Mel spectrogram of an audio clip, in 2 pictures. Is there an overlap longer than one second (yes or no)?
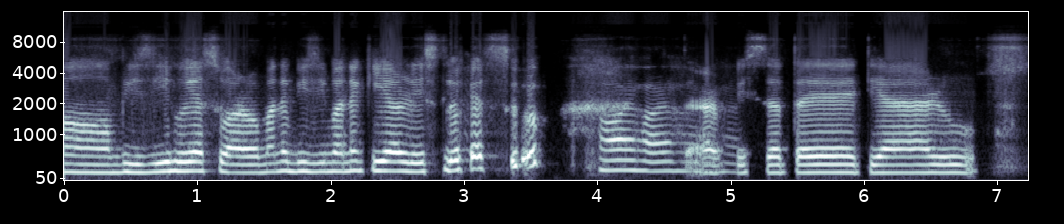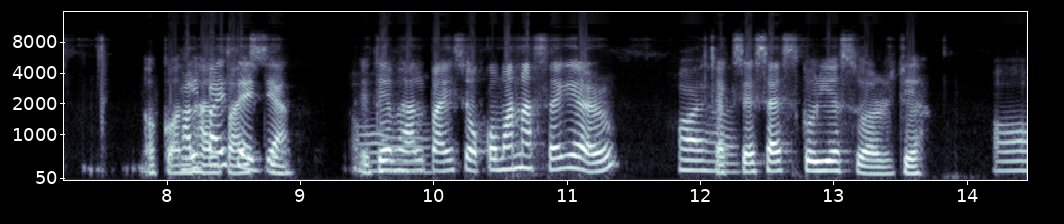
no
